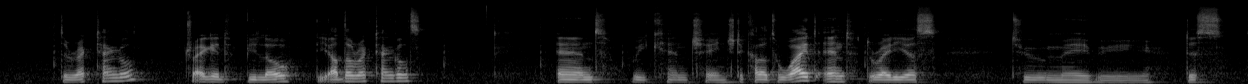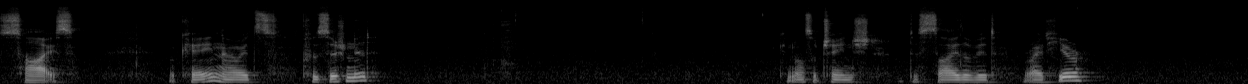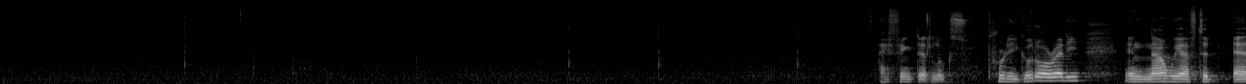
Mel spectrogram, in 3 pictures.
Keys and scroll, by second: 16.7 shift+Up, 26.2 shift+Right, 26.7 shift+Down, 27.2 shift+Up.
